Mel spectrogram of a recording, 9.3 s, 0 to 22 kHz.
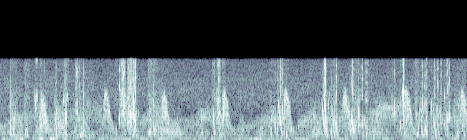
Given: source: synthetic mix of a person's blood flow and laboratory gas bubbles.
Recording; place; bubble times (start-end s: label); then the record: Doppler ultrasound of blood flow; subclavian vein
0.18-0.34 s: bubbles
0.47-0.61 s: bubbles
0.68-0.97 s: bubbles
1.06-1.22 s: bubbles
1.24-1.39 s: bubbles
1.49-1.76 s: bubbles
2.28-2.79 s: bubbles
2.93-3.43 s: bubbles
4.24-4.51 s: bubbles
5.39-5.79 s: bubbles
6.42-6.80 s: bubbles
6.96-7.39 s: bubbles
7.73-8.17 s: bubbles
8.29-9.00 s: bubbles
9.07-9.33 s: bubbles
From the record:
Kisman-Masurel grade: 233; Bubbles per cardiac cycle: several, 3 to 8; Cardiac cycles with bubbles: 50 to 99%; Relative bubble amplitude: loud (0.450 to 0.775); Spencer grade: 3 (all of the cardiac periods contain showers or single bubble signals, but not dominating or overriding the cardiac motion signals); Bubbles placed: anywhere in the cardiac cycle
